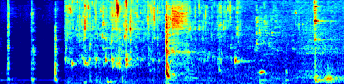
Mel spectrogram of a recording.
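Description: Drinks poured into two glasses, a short liquid splash and trickle with a few small clinks, heard close and fairly quiet against a faint background hum.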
